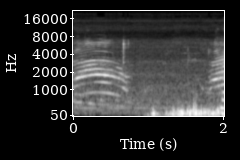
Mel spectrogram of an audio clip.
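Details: Pet cat in the Philippines gives a single short meow, arching up then down over under a second, followed by low thumping and rustling indoors.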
